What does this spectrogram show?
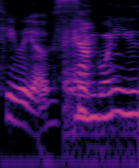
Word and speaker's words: Helios: is the first step this is the ghd hellos professional hairstyler i literally knew i would end up mispronouncing this it's pronounced helios and i'm going to use it just to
